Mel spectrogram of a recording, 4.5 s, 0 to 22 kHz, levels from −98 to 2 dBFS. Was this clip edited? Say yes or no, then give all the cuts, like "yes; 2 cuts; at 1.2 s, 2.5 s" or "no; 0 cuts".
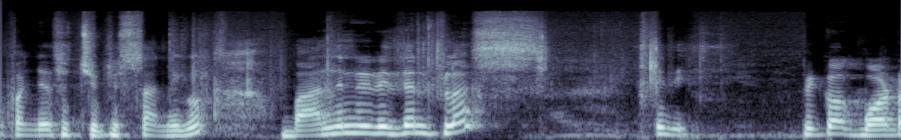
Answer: no; 0 cuts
